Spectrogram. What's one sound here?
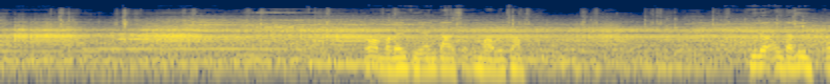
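Eerie video game music hums steadily.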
